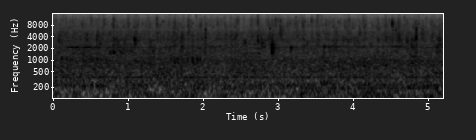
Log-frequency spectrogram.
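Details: Steady broadband patter like rain or trickling water fills the whole stretch, with scattered soft drop-like clicks and no animal call.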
